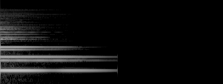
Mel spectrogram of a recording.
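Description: Bell-like 'ding' sound effect of a subscribe-button notification-bell animation, ringing out with several clear tones and fading, then cutting off abruptly about a second in.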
